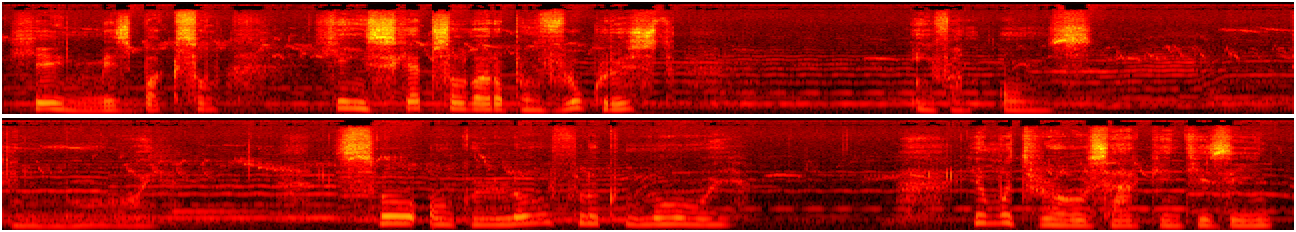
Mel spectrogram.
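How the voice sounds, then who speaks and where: A woman with a Flemish accent acting a gentle, adoring young wife of small stature, full of wonder, in a radio drama. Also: medium pitch, slow, pauses often, music in the background, natural voice. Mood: loving, hopeful.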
